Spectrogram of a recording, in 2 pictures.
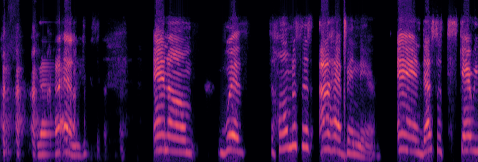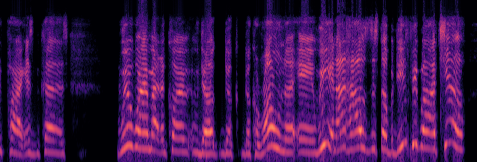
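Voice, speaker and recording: A woman speaks in a raised, projected voice at a high pitch, with a bright, sharp tone, lively intonation and a moderate pace, recorded very cleanly and dry and close with no echo against a silent background. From South Carolina. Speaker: guest. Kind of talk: casual interview chat.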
